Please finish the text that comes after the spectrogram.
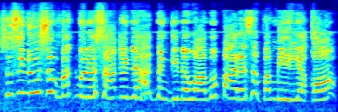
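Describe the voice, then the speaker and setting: A woman's voice: very high voice, lively intonation, rapid-fire, sharp tone, exaggerated voice. A woman with a Filipino accent playing a betrayed, hot-tempered young fiancée in an emotional, melodramatic radio drama style. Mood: hurt, bitter. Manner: melodramatic, emotional, pleading and accusing.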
